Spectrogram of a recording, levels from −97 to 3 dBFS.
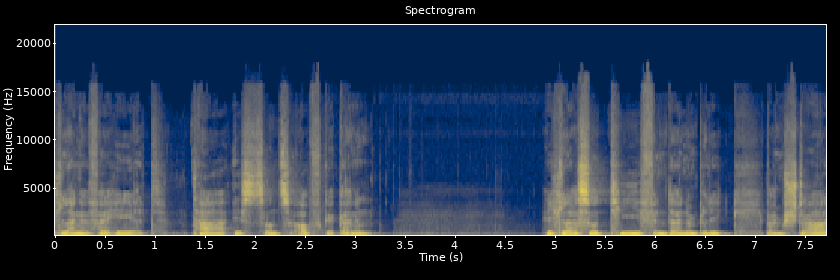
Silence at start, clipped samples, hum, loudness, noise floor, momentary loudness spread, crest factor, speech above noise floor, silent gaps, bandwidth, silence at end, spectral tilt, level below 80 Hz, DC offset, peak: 0 s; under 0.1%; none; -19 LUFS; -58 dBFS; 13 LU; 18 dB; 40 dB; none; 16.5 kHz; 0 s; -5.5 dB/octave; -40 dBFS; under 0.1%; -2 dBFS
